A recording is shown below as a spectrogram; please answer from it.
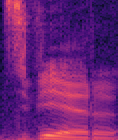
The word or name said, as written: dzviery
